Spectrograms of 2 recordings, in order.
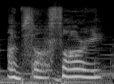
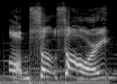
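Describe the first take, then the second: First: It is said in the speaker's own voice. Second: It is said in a put-on character voice.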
